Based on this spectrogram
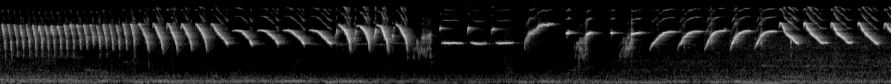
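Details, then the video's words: Yorkshire canary song meant for training young canaries: rapid trill, then tours of descending whistled notes, brief steady pure tones, and more repeated downslurred phrases. "Canaries Singing For Training | Yorkshire Canary"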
